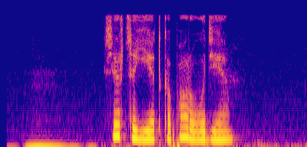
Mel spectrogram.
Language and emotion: Russian, sad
